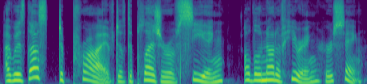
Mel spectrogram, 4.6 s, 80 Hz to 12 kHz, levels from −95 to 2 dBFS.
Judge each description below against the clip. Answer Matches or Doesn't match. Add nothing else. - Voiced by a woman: Matches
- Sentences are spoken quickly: Doesn't match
